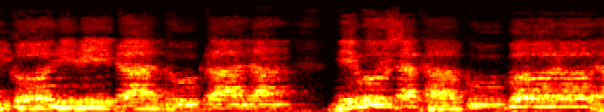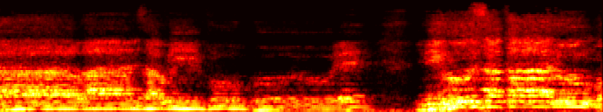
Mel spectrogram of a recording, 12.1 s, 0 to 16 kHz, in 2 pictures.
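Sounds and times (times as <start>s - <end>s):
slow chant-like vocal music: 0.0s - 12.0s.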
